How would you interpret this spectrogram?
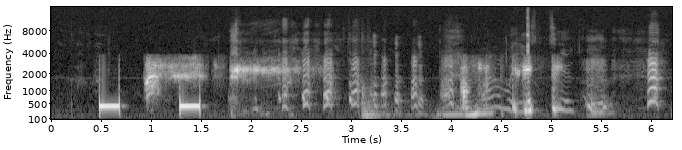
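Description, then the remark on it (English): Two short electronic phone tones, then a higher steady tone, as a call to the speaker's mother is dialed and rings through a handset, followed by faint voices talking over the line. “Mama, pick up the phone, girl.”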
